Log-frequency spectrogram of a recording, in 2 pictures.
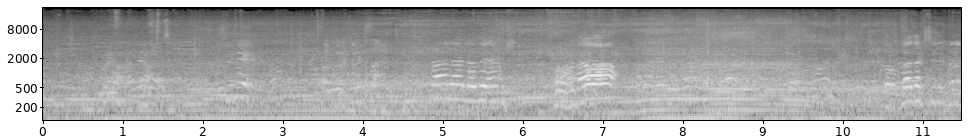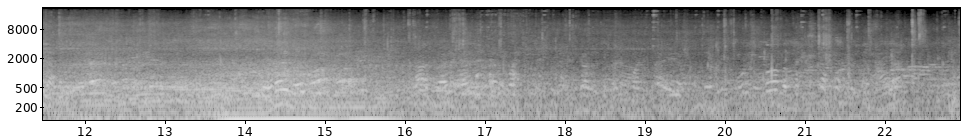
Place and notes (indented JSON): {
  "title": "Rue Bab Doukkala, Marrakesch, Marokko - walk along street market",
  "date": "2014-02-25 13:40:00",
  "description": "walk along the street market in Rue Bab Doukkala.\n(Sony D50, DPA4060)",
  "latitude": "31.63",
  "longitude": "-8.00",
  "timezone": "Africa/Casablanca"
}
